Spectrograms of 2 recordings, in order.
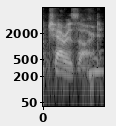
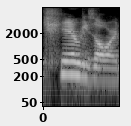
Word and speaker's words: Charizard: My hollow Charizard.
